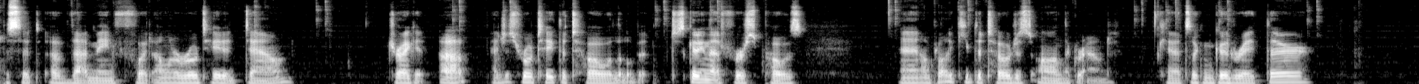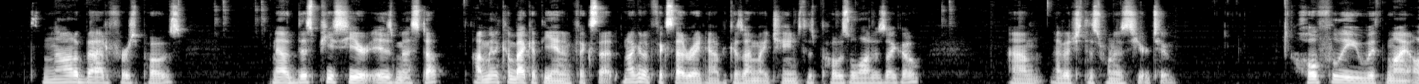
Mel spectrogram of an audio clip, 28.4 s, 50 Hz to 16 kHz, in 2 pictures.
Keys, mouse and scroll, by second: 0.0 ctrl+KP_3, 0.9 shift+middle click, 1.5 t, 2.3 r, 3.0 g, 4.8 click, 5.3 r, 6.8 click, 7.2 g, 8.9 r, 9.5 g, 11.4 click, 11.4 g, 12.5 r, 13.1-13.5 scroll down 4, 13.3 middle click, 14.9-15.6 scroll up 2, 15.6 click, 21.1 scroll down 1, 21.2 middle click, 21.9 scroll up 1, 22.2 middle click, 22.5 middle click, 22.7 scroll up 1, 23.3 click, 23.3 scroll up 1, 23.8 middle click, 25.0 scroll up 1, 25.2 shift+middle click, 25.3 middle click.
